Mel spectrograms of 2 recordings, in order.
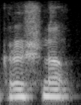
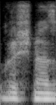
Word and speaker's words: Krishna: Actually the way we all pronounce Krishna is also not really correct. We pronounce it Krishna which is not correct ideally Krishna because the tongue has to bend more backwards.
